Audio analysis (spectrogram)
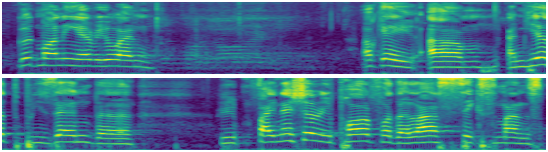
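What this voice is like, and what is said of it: Strained, unwell-sounding voice. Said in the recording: “Pardon my voice.”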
